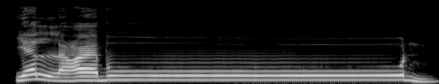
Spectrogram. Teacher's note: ওকফ করার কারণে পেশের পরে ওয়াও সাকিন এক আলিফ টানটা ৩ আলিফ হয়ে গেছে। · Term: মধ্যে আরজি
